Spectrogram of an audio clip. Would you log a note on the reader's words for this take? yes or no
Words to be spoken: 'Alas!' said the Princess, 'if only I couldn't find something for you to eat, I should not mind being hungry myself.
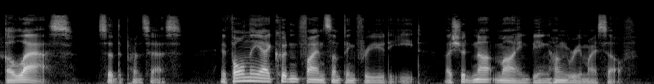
no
